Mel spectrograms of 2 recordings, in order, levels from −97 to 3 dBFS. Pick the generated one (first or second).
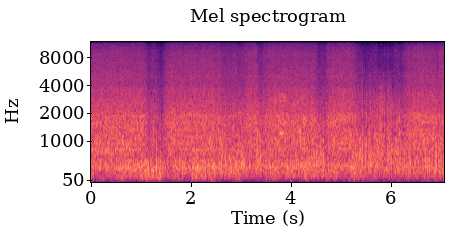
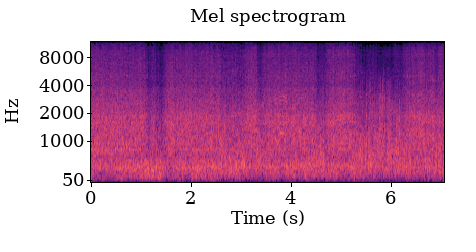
first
